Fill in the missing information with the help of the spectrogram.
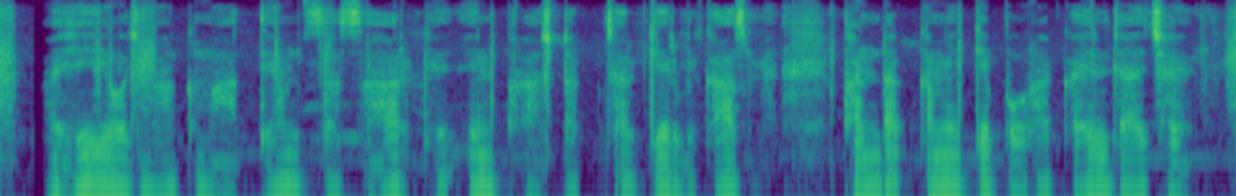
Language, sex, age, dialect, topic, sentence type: Maithili, male, 18-24, Bajjika, banking, statement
